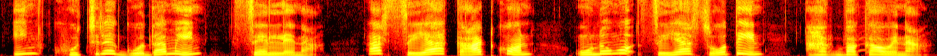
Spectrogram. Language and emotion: Santali, disgusted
